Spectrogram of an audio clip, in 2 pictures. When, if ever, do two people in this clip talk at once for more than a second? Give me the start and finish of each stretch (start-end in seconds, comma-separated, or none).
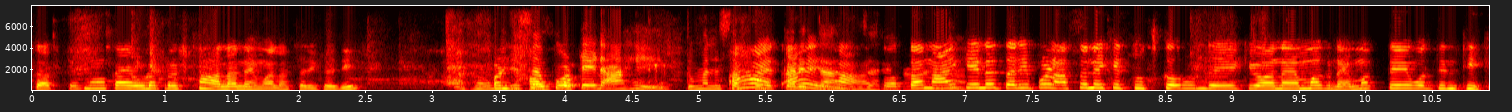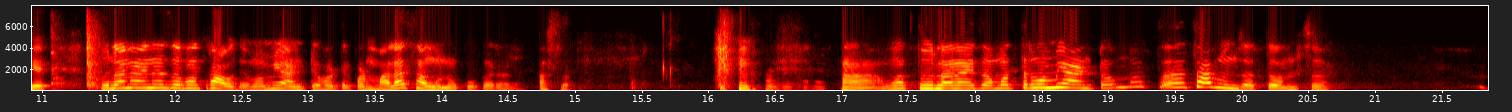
5.6-7.0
